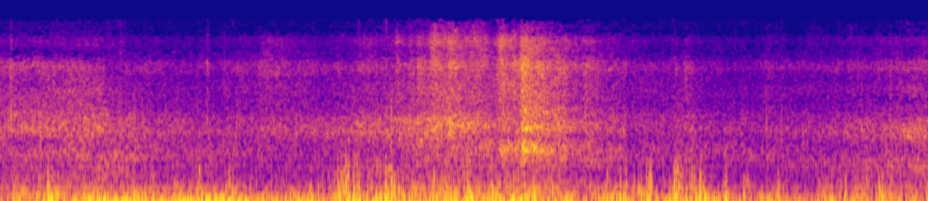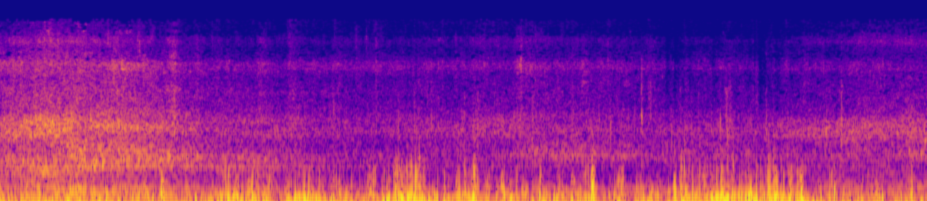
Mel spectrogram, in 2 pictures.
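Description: Wind rumbles heavily against the microphone outdoors.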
